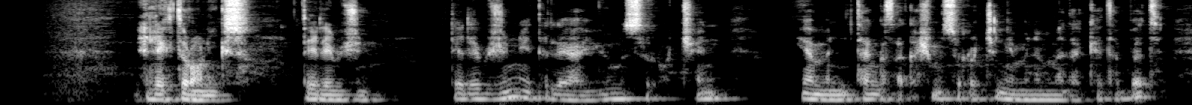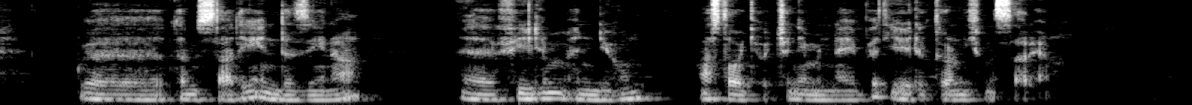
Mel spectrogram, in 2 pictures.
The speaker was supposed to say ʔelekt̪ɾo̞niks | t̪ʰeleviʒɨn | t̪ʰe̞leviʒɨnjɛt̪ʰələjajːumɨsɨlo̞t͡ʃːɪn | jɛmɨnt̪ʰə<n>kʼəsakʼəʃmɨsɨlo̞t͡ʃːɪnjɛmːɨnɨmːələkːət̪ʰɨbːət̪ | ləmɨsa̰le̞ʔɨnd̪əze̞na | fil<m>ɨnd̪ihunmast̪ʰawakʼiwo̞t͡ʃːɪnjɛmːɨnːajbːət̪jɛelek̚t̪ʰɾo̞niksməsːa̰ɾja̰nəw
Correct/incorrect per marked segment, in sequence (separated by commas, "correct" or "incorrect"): incorrect, correct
